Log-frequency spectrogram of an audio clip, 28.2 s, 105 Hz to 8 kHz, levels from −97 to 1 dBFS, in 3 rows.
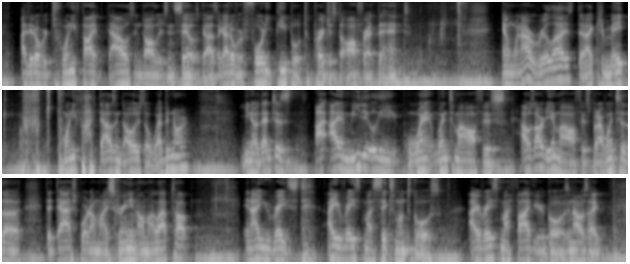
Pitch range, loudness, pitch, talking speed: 95-120 Hz, -32 LUFS, 110 Hz, 170 wpm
